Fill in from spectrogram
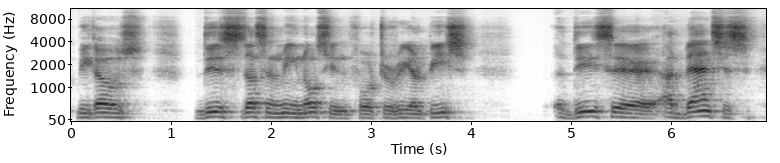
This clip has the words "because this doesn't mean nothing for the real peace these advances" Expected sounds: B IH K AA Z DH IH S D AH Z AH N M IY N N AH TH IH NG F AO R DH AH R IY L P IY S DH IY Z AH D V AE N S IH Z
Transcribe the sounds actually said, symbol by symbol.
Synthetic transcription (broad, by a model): B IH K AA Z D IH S D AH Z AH N M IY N N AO S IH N F AO R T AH R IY L P IY S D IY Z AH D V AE N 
